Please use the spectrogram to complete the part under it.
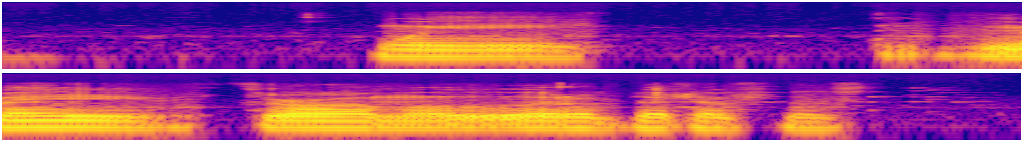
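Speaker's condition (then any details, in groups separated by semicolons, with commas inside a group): Cerebral palsy; wheelchair user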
